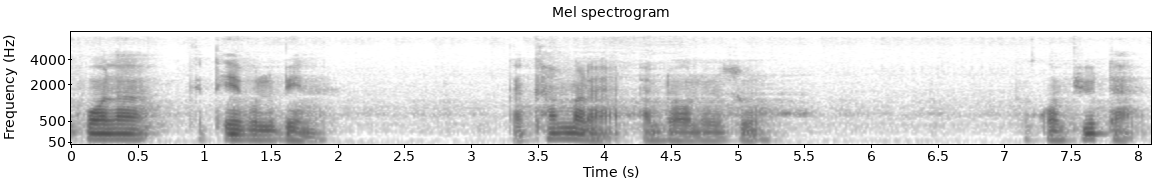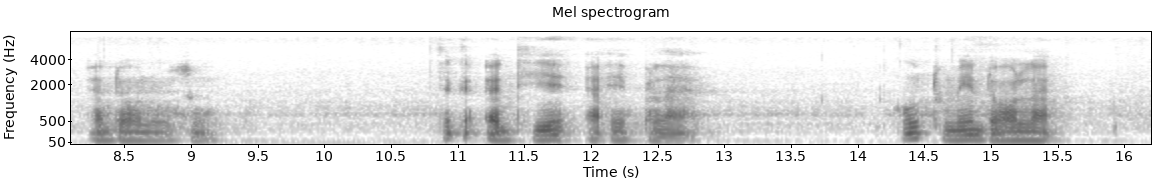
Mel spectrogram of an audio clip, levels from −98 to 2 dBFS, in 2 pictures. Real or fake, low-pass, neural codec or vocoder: real; 7.2 kHz; none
